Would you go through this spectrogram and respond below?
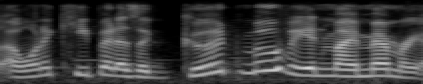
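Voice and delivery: usual speaking voice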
